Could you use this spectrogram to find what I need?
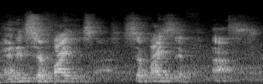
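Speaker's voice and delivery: fading to a near whisper; hushed repetition. Acted. Preacher voicing Philip, dropping to a whispered repeat. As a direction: let the words trail off breathlessly.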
